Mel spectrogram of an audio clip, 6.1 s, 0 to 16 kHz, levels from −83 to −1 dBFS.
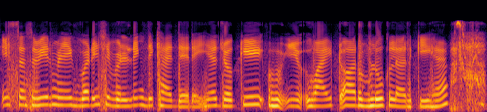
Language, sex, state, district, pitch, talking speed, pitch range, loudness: Hindi, female, Uttar Pradesh, Varanasi, 220 Hz, 185 wpm, 205-235 Hz, -12 LUFS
